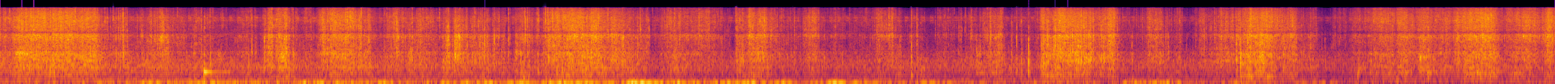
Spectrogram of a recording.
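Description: A thin plastic carrier bag and snack wrappers crinkling and rustling in uneven, crackly handfuls while rubbish is stuffed into the bag and its handles are gathered.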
